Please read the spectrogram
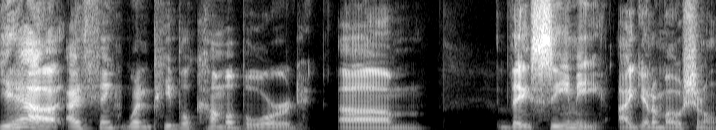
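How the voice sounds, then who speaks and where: Loud and bright with a sharp tone, a man's voice makes very wide pitch swings on a very clean recording with a silent background. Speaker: acupuncturist. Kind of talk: podcast interview. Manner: animated.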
